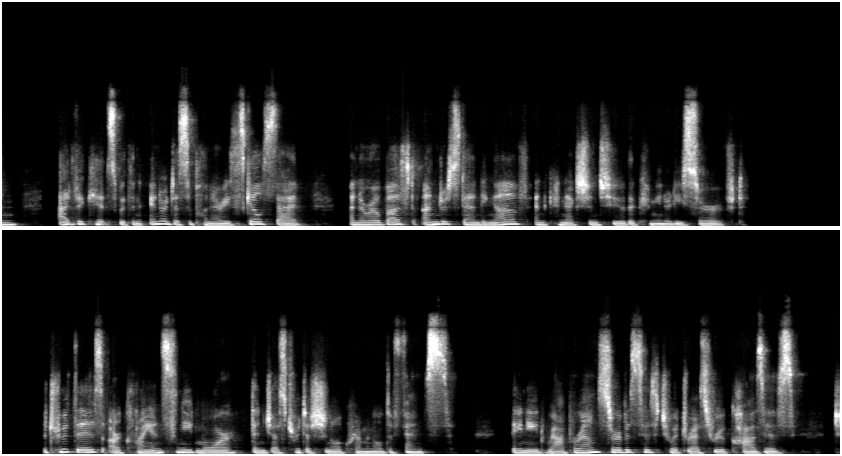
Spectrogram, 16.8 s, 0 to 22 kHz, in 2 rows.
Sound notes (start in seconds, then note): 7.8 silence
